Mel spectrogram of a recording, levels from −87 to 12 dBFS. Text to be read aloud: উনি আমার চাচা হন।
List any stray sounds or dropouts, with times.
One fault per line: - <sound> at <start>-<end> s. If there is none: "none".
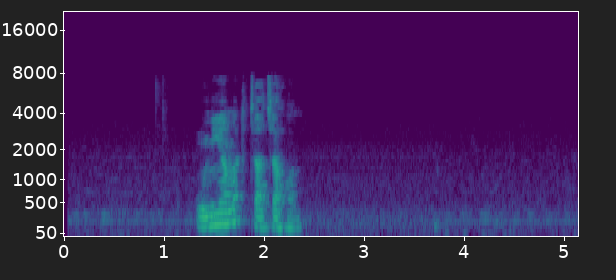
none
